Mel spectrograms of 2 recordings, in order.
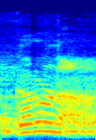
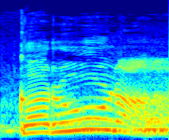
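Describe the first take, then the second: First: करुणा with a quick middle vowel, 'ka-ru-na'; short u. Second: करुणा with a stretched middle vowel, 'ka-roo-na'; long u mistake. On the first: Teacher correcting students, short middle vowel. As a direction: keep the 'ru' in करुणा short. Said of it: "ये छोटा ऊ है". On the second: Teacher showing the wrong form, lengthened vowel. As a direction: drag out the 'ru' in करुणा. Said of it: "करुणा नहीं". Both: Shown as a demonstration.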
